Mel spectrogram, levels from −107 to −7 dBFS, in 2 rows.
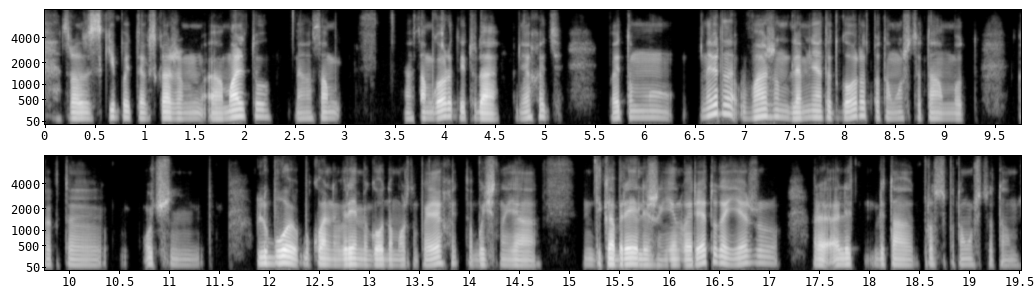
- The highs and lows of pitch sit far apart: No, average, 3.2 semitones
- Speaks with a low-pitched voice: Yes, low, 105 Hz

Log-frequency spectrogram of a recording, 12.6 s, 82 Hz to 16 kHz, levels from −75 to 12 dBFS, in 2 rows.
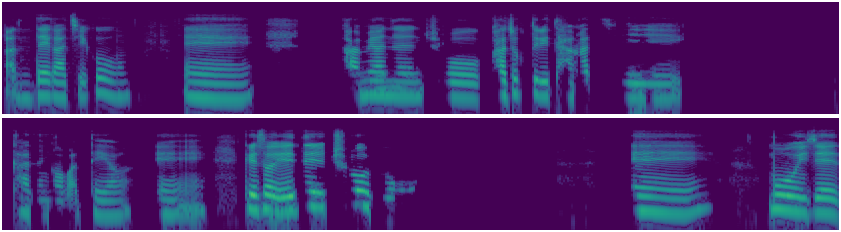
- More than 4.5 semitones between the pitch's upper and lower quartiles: No, narrow, 2.4 semitones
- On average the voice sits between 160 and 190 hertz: Yes, medium, 185 Hz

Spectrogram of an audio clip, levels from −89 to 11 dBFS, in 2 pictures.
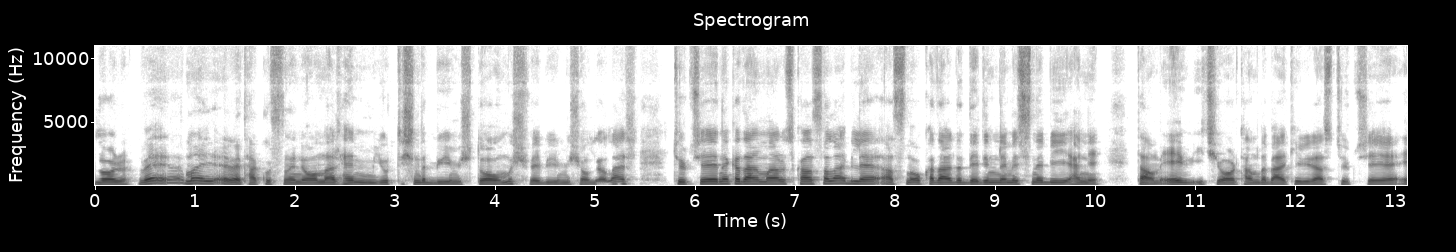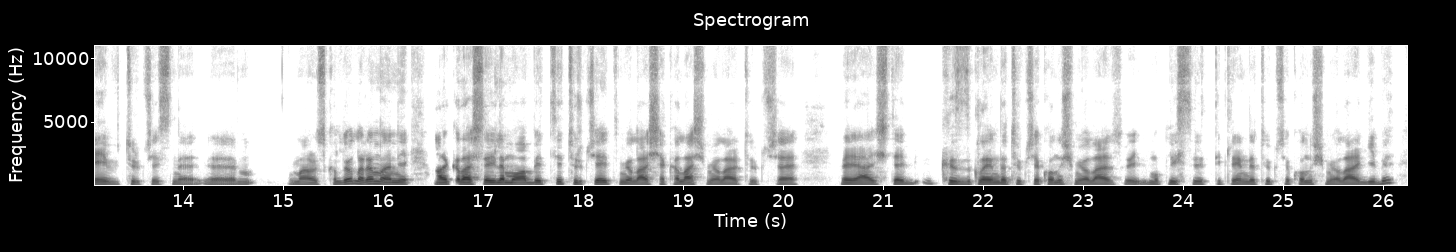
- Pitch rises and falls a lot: No, average, 3.8 semitones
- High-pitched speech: No, low, 120 Hz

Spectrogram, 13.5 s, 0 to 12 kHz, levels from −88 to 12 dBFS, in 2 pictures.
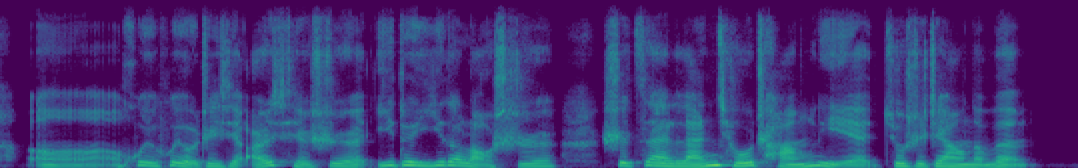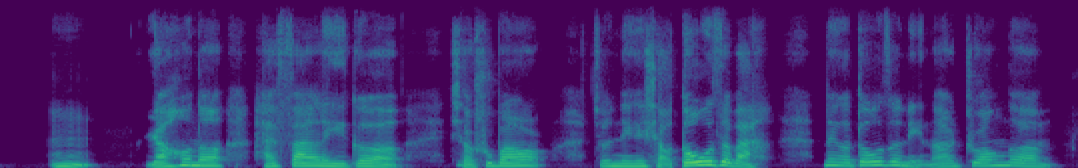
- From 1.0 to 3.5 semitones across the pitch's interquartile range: No, average, 4.0 semitones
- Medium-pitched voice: No, high, 195 Hz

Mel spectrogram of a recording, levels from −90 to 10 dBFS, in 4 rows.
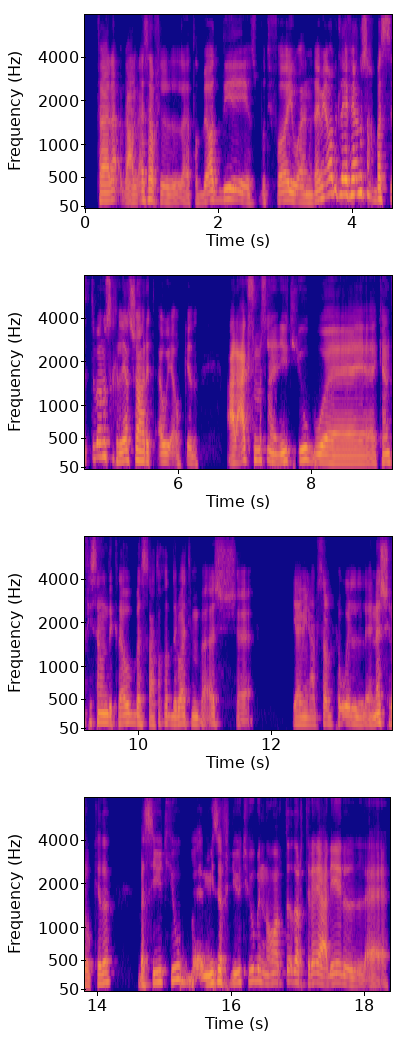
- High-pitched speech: No, low, 135 Hz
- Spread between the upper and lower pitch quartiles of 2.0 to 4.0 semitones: No, average, 4.8 semitones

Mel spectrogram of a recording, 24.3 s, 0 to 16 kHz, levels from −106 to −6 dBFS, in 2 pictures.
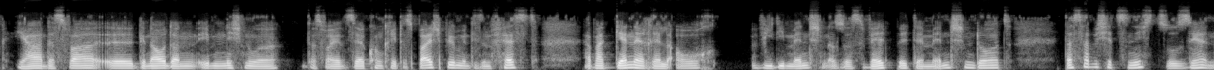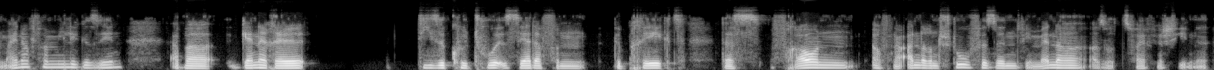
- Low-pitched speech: Yes, low, 120 Hz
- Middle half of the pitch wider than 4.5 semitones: No, average, 2.8 semitones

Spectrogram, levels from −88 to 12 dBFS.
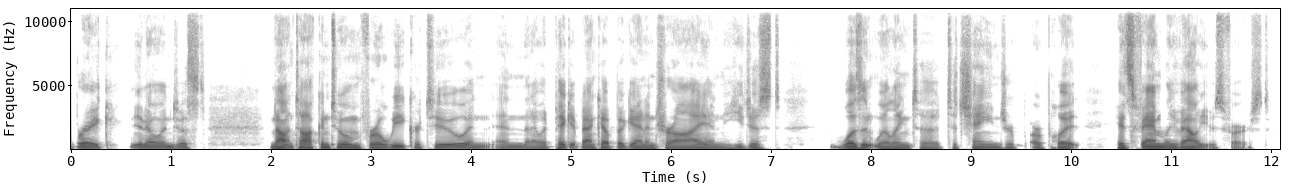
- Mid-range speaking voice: No, low, 115 Hz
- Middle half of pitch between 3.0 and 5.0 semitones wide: No, narrow, 2.6 semitones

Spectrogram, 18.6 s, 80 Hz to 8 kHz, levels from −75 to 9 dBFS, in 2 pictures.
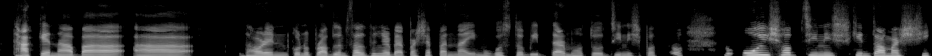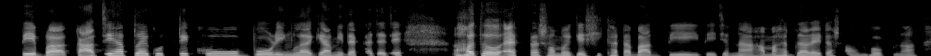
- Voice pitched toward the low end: No, high, 190 Hz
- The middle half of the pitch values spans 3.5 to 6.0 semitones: Yes, average, 4.8 semitones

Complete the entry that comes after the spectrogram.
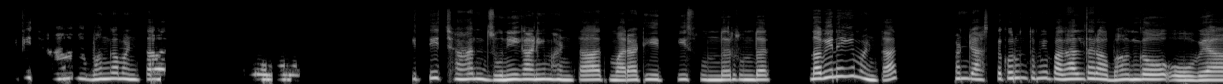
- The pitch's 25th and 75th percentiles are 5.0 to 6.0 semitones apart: No, average, 2.9 semitones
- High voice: Yes, high, 230 Hz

